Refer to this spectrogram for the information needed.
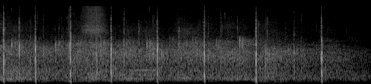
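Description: A room full of people applauding, a steady dense patter of many hands clapping with a few sharper claps standing out, fading slightly toward the end.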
